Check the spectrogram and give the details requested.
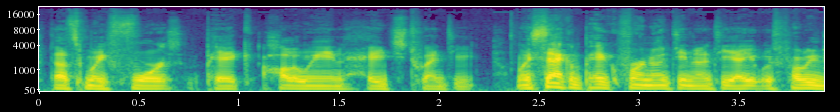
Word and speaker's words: H20: I always say H2O, but I believe it's supposed to be H20, the way you pronounce it.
